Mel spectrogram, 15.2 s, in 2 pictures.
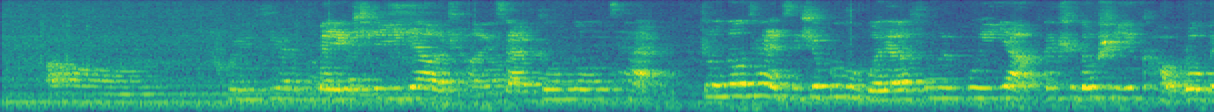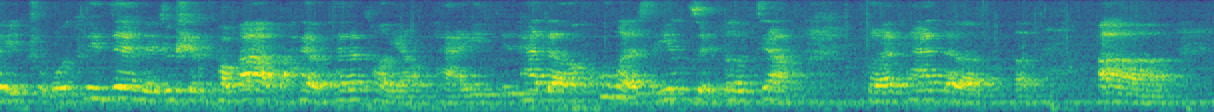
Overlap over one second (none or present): present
